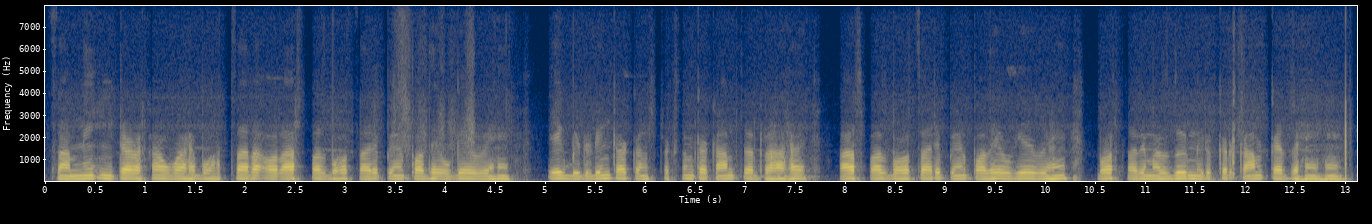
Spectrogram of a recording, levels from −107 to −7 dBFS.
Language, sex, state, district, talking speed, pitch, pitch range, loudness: Hindi, male, Bihar, Madhepura, 185 wpm, 135 Hz, 130-135 Hz, -30 LUFS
